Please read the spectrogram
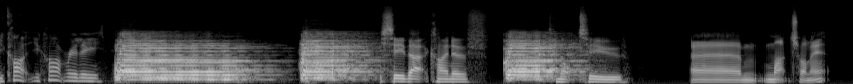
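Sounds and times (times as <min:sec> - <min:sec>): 
speech: 0:00.0 - 0:02.6, 0:03.8 - 0:08.4
distorted electric guitar chord through a reverb pedal: 0:01.2 - 0:04.0, 0:05.0 - 0:06.1.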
